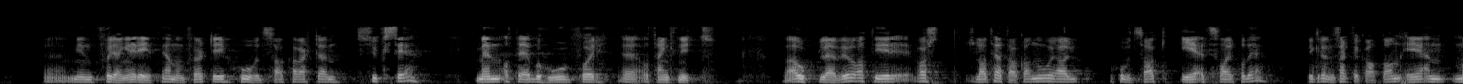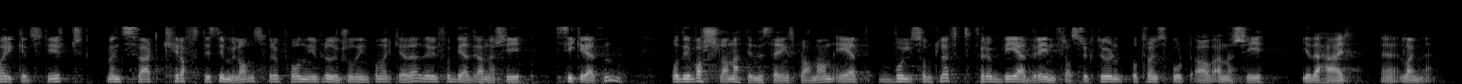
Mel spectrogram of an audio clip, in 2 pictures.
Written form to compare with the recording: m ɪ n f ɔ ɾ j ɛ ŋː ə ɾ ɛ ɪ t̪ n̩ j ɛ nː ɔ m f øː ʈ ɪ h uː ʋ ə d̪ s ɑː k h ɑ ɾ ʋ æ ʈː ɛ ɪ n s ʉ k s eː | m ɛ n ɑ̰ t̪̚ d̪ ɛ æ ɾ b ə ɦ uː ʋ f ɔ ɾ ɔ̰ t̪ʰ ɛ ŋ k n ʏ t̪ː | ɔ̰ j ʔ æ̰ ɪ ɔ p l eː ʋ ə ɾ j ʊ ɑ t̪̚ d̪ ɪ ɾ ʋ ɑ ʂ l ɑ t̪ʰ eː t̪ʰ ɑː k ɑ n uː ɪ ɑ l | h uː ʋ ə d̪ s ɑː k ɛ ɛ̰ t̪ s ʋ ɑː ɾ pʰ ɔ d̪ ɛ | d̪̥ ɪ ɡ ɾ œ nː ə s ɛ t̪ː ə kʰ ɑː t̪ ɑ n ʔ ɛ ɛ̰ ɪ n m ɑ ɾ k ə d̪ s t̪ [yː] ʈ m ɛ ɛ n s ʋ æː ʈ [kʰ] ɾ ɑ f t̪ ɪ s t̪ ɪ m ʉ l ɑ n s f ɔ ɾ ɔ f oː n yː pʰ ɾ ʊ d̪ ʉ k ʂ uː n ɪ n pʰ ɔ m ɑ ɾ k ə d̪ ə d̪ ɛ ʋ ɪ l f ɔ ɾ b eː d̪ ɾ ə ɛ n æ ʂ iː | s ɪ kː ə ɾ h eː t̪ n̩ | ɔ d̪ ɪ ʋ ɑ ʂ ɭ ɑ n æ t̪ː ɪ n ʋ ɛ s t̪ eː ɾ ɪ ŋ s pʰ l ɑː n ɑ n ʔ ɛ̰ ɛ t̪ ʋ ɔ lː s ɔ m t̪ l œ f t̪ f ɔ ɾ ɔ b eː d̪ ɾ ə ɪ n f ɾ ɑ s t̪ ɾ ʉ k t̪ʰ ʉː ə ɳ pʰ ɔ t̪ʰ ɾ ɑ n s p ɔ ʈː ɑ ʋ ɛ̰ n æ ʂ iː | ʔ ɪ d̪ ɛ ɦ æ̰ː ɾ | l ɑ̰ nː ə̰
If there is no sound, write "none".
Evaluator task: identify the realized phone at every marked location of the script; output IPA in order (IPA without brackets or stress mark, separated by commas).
yː, kʰ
